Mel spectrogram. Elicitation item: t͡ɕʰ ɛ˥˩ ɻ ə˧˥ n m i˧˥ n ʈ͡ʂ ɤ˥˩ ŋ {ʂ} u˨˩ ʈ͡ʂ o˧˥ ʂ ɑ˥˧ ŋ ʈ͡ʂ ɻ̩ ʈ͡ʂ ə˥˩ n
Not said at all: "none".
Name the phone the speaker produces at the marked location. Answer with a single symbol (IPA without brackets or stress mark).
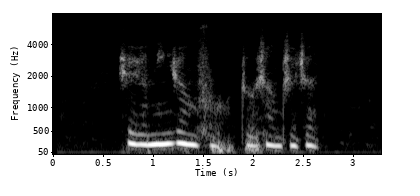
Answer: f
